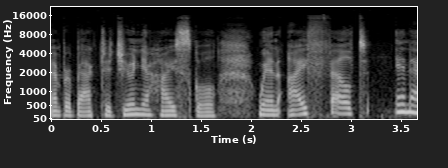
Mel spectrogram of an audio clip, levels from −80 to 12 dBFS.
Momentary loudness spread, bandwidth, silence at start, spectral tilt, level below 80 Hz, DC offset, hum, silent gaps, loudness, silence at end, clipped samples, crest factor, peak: 6 LU; 15.5 kHz; 0 s; -4.5 dB/octave; -56 dBFS; under 0.1%; none; none; -16 LUFS; 0 s; under 0.1%; 12 dB; -2 dBFS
